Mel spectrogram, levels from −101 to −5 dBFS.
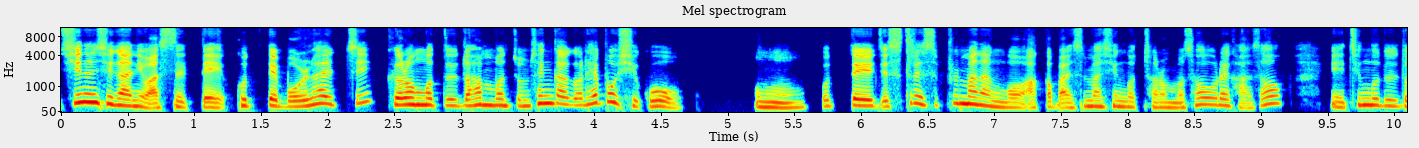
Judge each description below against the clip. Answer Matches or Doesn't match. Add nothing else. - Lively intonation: Matches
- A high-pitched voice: Matches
